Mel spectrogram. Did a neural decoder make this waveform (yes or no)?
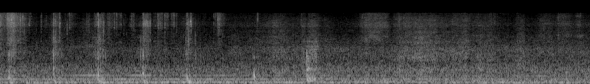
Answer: no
